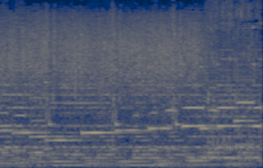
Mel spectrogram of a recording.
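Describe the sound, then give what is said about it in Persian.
Water streams steadily from a hose laid on the edge of a dug hole, filling it as a swimming pool, a continuous hiss and spatter at even loudness throughout, with sustained musical tones running underneath. “استخر داره پر میشه.”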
